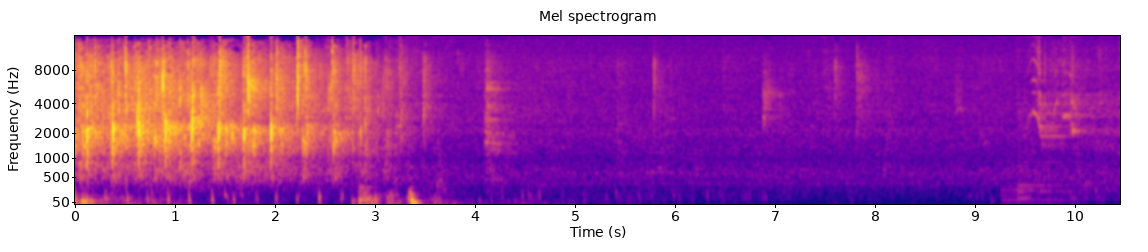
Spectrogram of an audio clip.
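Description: Church congregation clapping together at a Sunday worship service, rhythmic claps for about two seconds that quickly fade, followed by a quiet room with faint chirpy sounds and a brief noise near the end.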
